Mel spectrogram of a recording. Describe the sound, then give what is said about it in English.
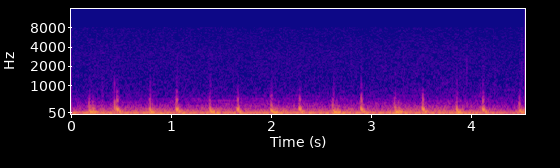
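Human heartbeat, the beating heart of a man, thumps in a steady, even rhythm of many soft low beats over a constant low hum, with no other sound. “That sound you hear is the heart of a man, the beating heart, the metronome of strength and weakness.”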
